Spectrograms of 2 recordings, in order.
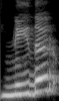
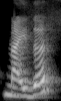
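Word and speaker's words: neither: इसे निडर निडर और डी प्रनंसीएशन कूद बी नेत्र नीदर मतलब ना ही दोनों में से कोई भी नहीं सो इट इस नेथर और नीदर D pronunciation differentiate on D basis of उस इंग्लिश और UK English नेथर ऑफ dam looks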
